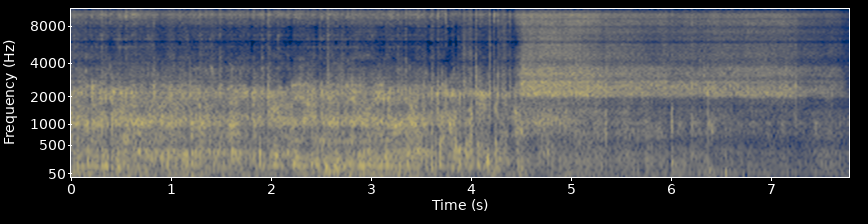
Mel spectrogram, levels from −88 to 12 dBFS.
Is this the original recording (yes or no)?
no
